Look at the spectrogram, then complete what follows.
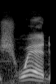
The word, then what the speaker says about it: Schwed: pickup of a couple Dylan schwed it is pronounced schat on the tackle for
